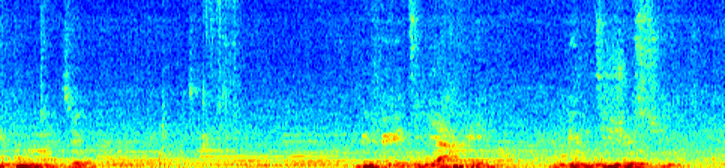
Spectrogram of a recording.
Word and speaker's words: Yahvé: Mais là, on dit Jéhovah, tout c'est une mauvaise prononciation de Yahvé.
